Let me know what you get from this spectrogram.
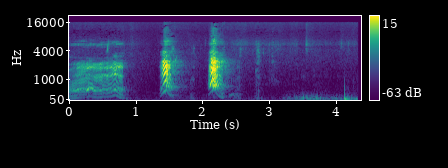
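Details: Play-seeking Gerberian Shepsky calling to his unwilling collie cross German Shepherd sister: a drawn moan, then two sharp, loud barks, followed by low rumbling scuffling noise.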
